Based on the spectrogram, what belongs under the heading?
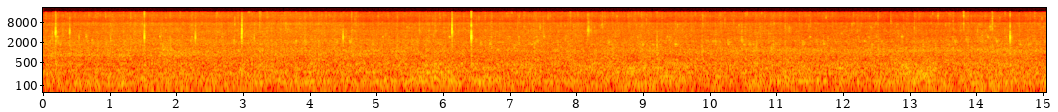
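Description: Steady rain falling, with scattered single drops tapping sharply on nearby surfaces.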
